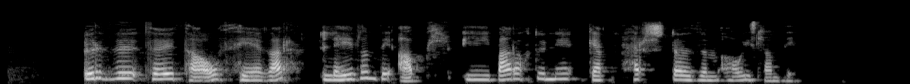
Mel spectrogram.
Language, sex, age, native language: Icelandic, female, 50-59, Icelandic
